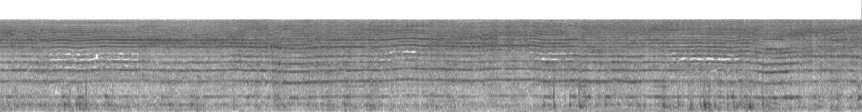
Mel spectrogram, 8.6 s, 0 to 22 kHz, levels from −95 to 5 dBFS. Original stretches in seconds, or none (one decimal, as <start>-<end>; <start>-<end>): 0.5-1.4; 3.8-4.3; 5.3-5.8; 6.7-7.4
